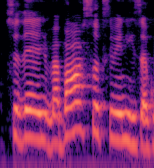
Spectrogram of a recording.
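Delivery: ordinary talk, nothing marked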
